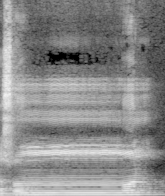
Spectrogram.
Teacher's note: صم میں میم مشدد ہے تو اس میں غنہ ہوگا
